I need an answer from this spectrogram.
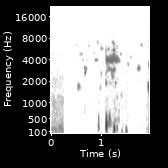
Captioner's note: silence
